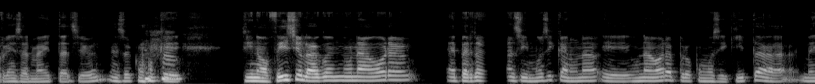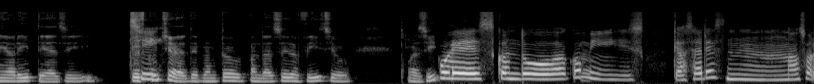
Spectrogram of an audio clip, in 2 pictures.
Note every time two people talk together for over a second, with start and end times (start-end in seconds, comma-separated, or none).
none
